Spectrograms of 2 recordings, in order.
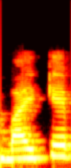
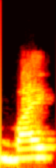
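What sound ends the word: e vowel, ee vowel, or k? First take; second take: e vowel; k. First: The word ends with an added e vowel. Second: The word ends on a plain k sound. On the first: The speaker calls it wrong. "ना बाइक के पढ़ते हैं" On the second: The speaker calls it right. "बाइक पढ़ते हैं"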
